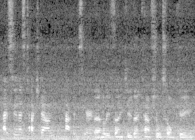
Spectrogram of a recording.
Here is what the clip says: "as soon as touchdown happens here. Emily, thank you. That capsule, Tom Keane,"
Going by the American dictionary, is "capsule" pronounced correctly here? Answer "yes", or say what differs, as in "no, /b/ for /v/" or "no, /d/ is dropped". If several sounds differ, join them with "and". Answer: no, /ʃ/ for /s/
